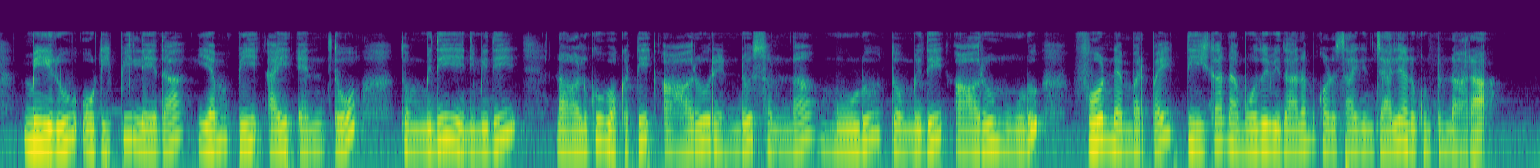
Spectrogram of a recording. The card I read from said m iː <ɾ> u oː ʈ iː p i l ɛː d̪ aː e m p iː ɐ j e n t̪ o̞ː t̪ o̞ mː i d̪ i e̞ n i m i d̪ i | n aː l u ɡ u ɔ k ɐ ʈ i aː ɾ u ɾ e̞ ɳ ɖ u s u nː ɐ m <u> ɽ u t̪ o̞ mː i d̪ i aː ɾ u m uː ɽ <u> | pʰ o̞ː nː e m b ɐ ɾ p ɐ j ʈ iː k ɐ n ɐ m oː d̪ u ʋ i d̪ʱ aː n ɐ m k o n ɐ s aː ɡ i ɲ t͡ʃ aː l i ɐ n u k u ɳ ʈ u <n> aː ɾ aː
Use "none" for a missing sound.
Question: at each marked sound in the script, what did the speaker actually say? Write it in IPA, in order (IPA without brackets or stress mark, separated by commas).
ɾ, uː, u, nː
